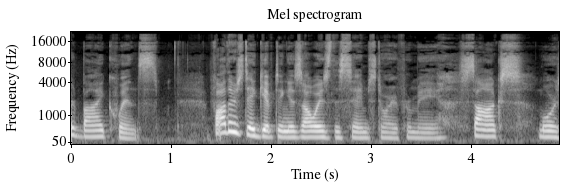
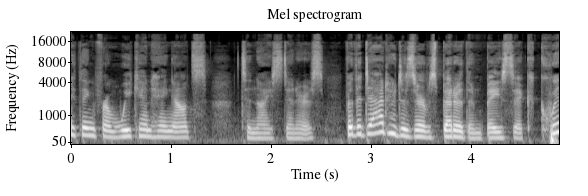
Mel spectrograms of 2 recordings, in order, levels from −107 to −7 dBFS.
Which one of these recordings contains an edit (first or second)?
second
